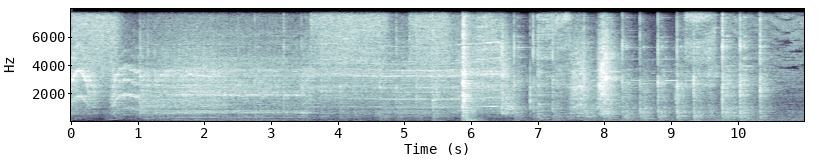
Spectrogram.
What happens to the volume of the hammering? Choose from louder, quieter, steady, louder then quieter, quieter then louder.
louder.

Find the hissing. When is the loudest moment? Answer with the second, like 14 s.
2 s.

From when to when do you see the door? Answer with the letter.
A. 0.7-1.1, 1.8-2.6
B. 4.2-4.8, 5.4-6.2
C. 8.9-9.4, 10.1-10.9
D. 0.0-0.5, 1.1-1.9
B.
